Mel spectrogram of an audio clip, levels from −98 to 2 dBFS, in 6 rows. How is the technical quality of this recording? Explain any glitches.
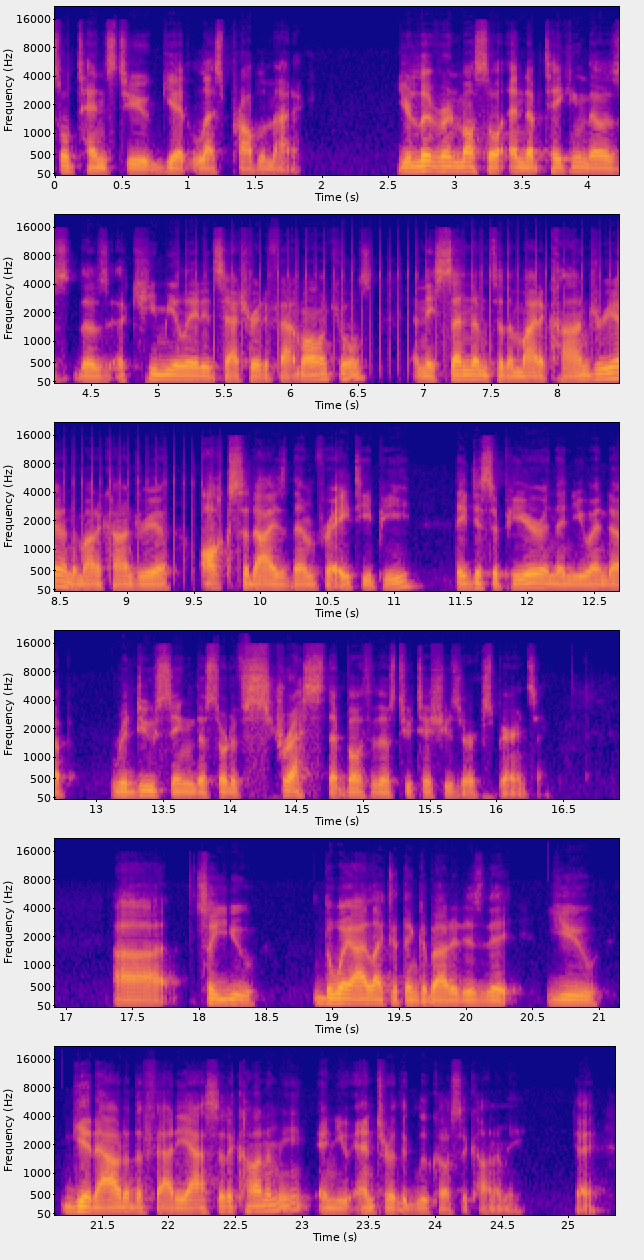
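The speech comes through with two kinds of glitch.

From 5.15 to 9.85 s there's a train of clicks: regular ticks about 14.5 times a second, some seventy in all, peaking a bit above the speech. Likely interference or a faulty connection injecting pulses.

Comfort noise replaces the background at 2.03 to 2.57, 11.31 to 11.45, 12.93 to 13.11, 16.87 to 17.35 and 18.61 to 18.85 s. The real room tone, already around 53 dB below the loud parts, turns into flat synthetic hiss, up to about 4 dB louder. That's likely discontinuous transmission filling pauses, consistent with Opus DTX.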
